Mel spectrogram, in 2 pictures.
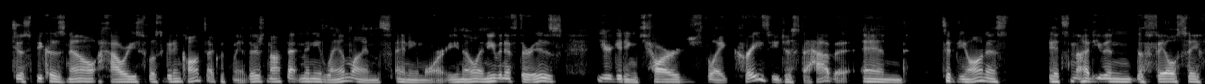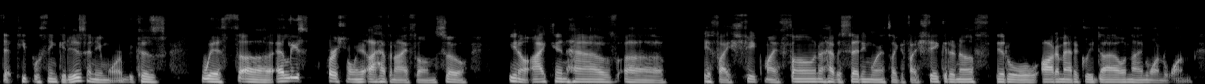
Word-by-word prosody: just 135 -2 -1
because 135 -5 +1
now, 135 +1 +3
how 115 0 +2
are 120 - +3
you 120 - +3
supposed 120 +1 -5
to - - -20
get 135 - 0
in 135 - 0
contact 170 +5 -1
with 110 - -10
me? - - -7
There's 130 0 0
not 130 0 0
that - - +1
many 135 -1 +1
landlines 110 -3 -2
anymore, 100 -5 -3
you 110 +1 -2
know? 120 +4 +2
And 130 0 +2
even 145 +1 +2
if 140 -1 -1
there 115 - +2
is, 135 0 +2 0.4
you're 140 -3 0
getting 115 -5 0
charged 115 -1 +1
like 100 -2 -1
crazy 185 - 0
just 110 +1 -5
to - - -2
have - - +1
it, - - -5
and, 115 -6 +1 0.4
to 160 - +4
be 125 -4 -3
honest, 135 0 +2 0.4
it's 125 +1 0
not 140 -2 +2
even 135 -4 +1
the 120 - 0
fail-safe 125 +1 +2
that - - -5
people 135 -4 -4
think 125 +2 -2
it 105 - -1
is 155 +5 +4
anymore, 110 -6 -2
because 115 -1 -1 0.4
with, 125 -4 +4
uh, 105 -3 +4
at 140 +2 +6
least 155 +1 +3 0.2
personally, 120 -3 +2
I 120 -1 +4
have 125 +1 +1
an 105 - -1
iPhone, 100 -1 -2
so, 110 -3 0 0.4
you 155 - +3
know, 135 - +2
I 120 +1 +4
can 135 0 -1
have, 120 -2 +1
uh 100 -4 0 0.4
if 125 -2 -2
I - - +2
shake 115 +4 -4
my 110 -2 0
phone, 130 +4 0
I - - 0
have 125 -1 +1
a - - -2
setting 120 +1 0
where 110 -1 0
it's 110 - -4
like, 105 -3 -5
if 95 - -5
I 100 - -3
shake 125 +4 -2
it 140 - -1
enough, 115 0 0
it'll 110 -3 0
automatically 115 -1 +2
dial 110 -1 +1
911, 105 -4 -4
120 Hz, 220 wpm, -25 LUFS, 110-130 Hz, 0.4 s, at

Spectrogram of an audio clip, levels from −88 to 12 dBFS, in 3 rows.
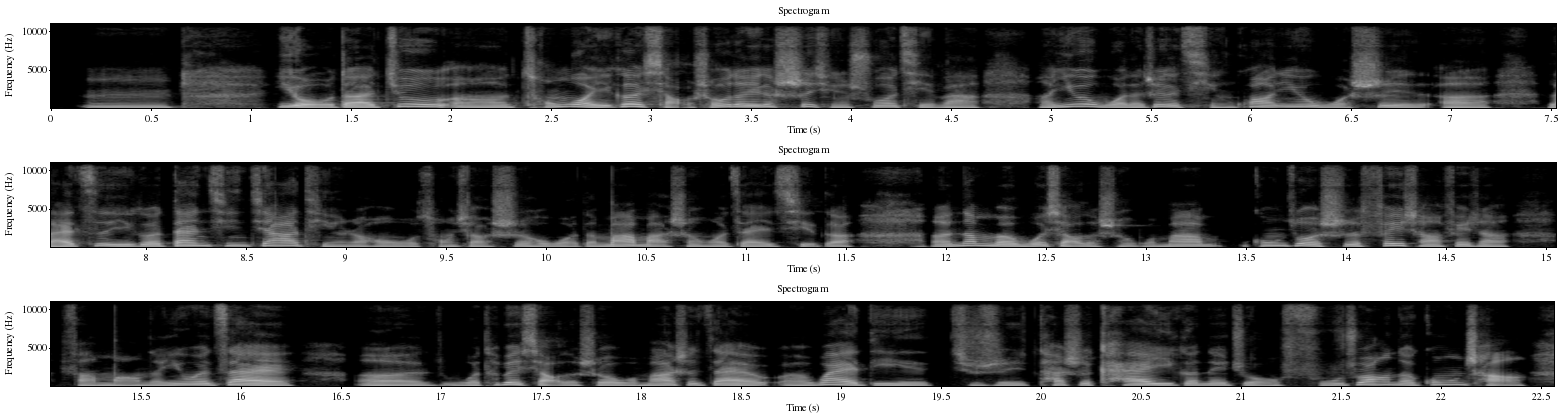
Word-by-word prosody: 嗯， 205 -2 0 0.5
有 185 -5 +6
的， 195 -1 +8
就， 280 - +3
呃， 190 -4 +1
从 215 +4 -2
我 245 -7 +6
一 195 +3 +3
个 290 +1 +7
小 - - -4
时 - - -7
候 225 - +4
的 235 -2 +5
一 - - +6
个 235 - +3
事 270 +3 0
情 185 -3 -5
说 210 +3 -3
起 175 -6 -6
吧。 150 0 -4 0.3
呃， 185 +1 -1
因 260 +6 0
为 290 - +3
我 175 - 0
的 160 - -1
这 240 - +1
个 225 - +3
情 180 -2 -7
况， 215 +1 0
因 225 - -1
为 215 - +1
我 155 -3 -5
是， 180 0 -1
呃， 155 -2 -1 0.3
来 165 +1 +3
自 215 +4 0
一 190 - +3
个 195 -1 +2
单 230 +3 +3
亲 225 -1 -2
家 240 +2 +1
庭， 180 -6 -6
然 165 0 -4
后 180 0 -3
我 155 -2 -5
从 170 +4 -7
小 160 -3 -4
是 185 +5 -3
和 180 - -2
我 155 -4 -5
的 155 - -5
妈 190 +5 +3
妈 185 -5 0
生 180 +3 -4
活 160 -2 -3
在 170 +1 -2
一 - - -5
起 140 -2 -7
的。 140 +3 -4 0.4
呃， 185 +1 0
那 260 +5 +1
么 210 -6 +4
我 185 +2 +1
小 190 - -1
的 155 - -5
时 165 +4 -3
候 190 - -4
我 165 - -5
妈 200 +4 +1 0.2
工 230 +2 -2
作 230 -2 +2
是 200 0 -1
非 260 +6 +1
常 185 -3 -1
非 200 +2 -1
常 175 -2 -2 0.3
繁 155 -1 -4
忙 160 -1 -3
的， 170 - -3
因 205 +4 +1
为 215 -2 +3
在， 185 -5 +5 0.3
呃， 160 -2 -1 0.2
我 155 - -2
特 220 - -10
别 245 - +6
小 190 -5 -2
的 175 - -5
时 185 - -8
候， 180 - +2
我 155 -2 -4
妈 180 +4 +1
是 205 0 -3
在， 190 -2 +3
呃， 170 -2 -4
外 240 -3 +3
地 170 -5 -2
就 175 - -10
是 170 0 -5
她 205 +5 -3
是 205 +1 -3
开 215 +1 +2
一 195 -1 +4
个 195 +2 -2
那 195 -1 -1
种 160 -4 -6
服 175 +6 -7
装 235 0 +1
的 200 -2 0
工 240 +3 -5
厂。 - - -1
190 Hz, 295 characters per minute, -20 LUFS, 170-215 Hz, 0.5 s, 的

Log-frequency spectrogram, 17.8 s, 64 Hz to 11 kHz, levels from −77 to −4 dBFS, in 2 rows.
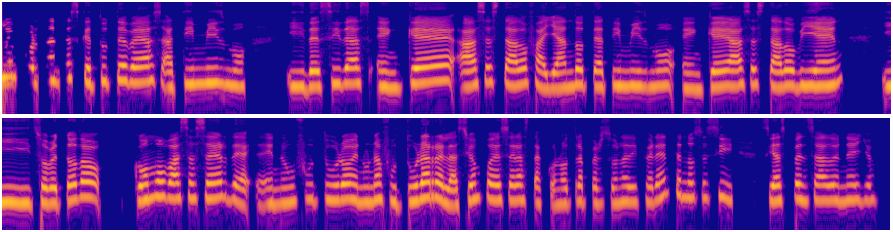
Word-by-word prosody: lo 340 - +5
importante 295 -2 -4
es 330 - -7
que 270 - +3
tú 285 +4 -4
te 300 +3 +2
veas 280 0 +2
a 220 -1 0
ti 255 +4 -2
mismo 260 -3 -1 0.3
y 230 -1 -2
decidas 260 +4 +2
en 220 -2 -2
qué 275 +5 +5
has 230 +4 +2
estado 260 -3 +1
fallándote 225 0 0
a - - 0
ti 235 +2 -3
mismo, 235 0 -3
en 205 -1 -5
qué 225 +3 +2
has 240 +2 +1
estado 240 -1 +1
bien 240 +2 +1 0.4
y 230 -2 +1
sobre 225 0 +3
todo, 265 +5 +3 0.3
cómo 270 +5 +3
vas 275 0 +3
a - - 0
hacer 275 +1 +1
de 235 -6 -1
en 210 +2 -6
un 230 +1 -3
futuro, 260 +1 0
en 245 -3 -1
una 255 +3 +1
futura 245 +2 +3
relación, 255 -1 +2
puede 265 -2 +2
ser 250 0 -1
hasta 235 -3 -5
con 210 - -10
otra 220 +3 -4
persona 225 +1 -6
diferente, 245 +8 -4
no 280 -1 -2
sé 280 0 -11
si 270 -3 -7 0.2
si 250 - -4
has 245 0 +1
pensado 250 -1 0
en 245 -1 -4
ello. 255 0 -5
250 Hz, 185 wpm, -23 LUFS, 230-270 Hz, 0.4 s, lo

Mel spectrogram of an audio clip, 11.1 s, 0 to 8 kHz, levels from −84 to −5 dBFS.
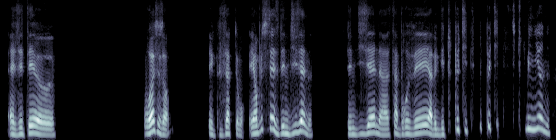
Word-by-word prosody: Elles 130 0 -1
étaient, 150 +4 +2
heu 125 -5 +4 1.8
Ouais, 150 +8 +9
c'est 170 -5 -4
ça. 125 -3 0 0.8
Exactement. 125 -1 -4
Et 150 - +2
en 155 - +3
plus 235 - -7
tu - - -11
sais, 250 - +2
elles 215 - 0
étaient 150 +2 -3
une 145 -3 -1
dizaine. 175 - +2 0.8
Elles 130 - -4
étaient 130 - -5
une - - -7
dizaine 145 +4 0
à 120 -1 -2
s'abreuver 145 +3 -1
avec 125 -1 +4
des 130 +1 -8
toutes - - -17
petites, 220 -4 -10
toutes 290 - -18
petites, 330 +4 -10 0.3
toutes - - -23
mignonnes. 240 -7 -2
150 Hz, 160 wpm, -24 LUFS, 130-185 Hz, 1.8 s, Ouais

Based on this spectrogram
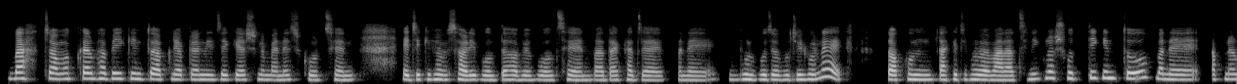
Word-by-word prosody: বাহ! 275 0 +6 0.2
চমৎকারভাবেই 265 0 +2
কিন্তু 250 -1 0
আপনি 235 +1 -7
আপনার 225 -1 -1
নিজেকে 225 0 -1
আসলে 225 0 -4
ম্যানেজ 215 +2 -2
করছেন। 210 0 -2 0.6
এই 215 - +4
যে 225 - +3
কিভাবে 230 -1 +1
সরি 215 -1 +5
বলতে 205 0 0
হবে? 210 0 0
বলছেন। 205 0 0
বা 205 - -1
দেখা 210 +2 -1
যায়, 200 -1 +1 0.2
মানে 205 -1 -2 0.5
ভুল 235 0 +4
বোঝাবুঝি 220 0 +1
হলে 280 +10 +2 0.6
তখন 225 +1 +4 0.2
তাকে 220 +1 +1
কিভাবে 225 -1 +2
মানাচ্ছেন? 200 +3 0
এগুলো 295 +3 0
সত্যি 275 +2 -1
কিন্তু 290 -2 +2 0.3
মানে 240 -2 +2 0.4
আপনার 240 +1 -2
225 Hz, 155 wpm, -21 LUFS, 210-250 Hz, 0.6 s, বাহ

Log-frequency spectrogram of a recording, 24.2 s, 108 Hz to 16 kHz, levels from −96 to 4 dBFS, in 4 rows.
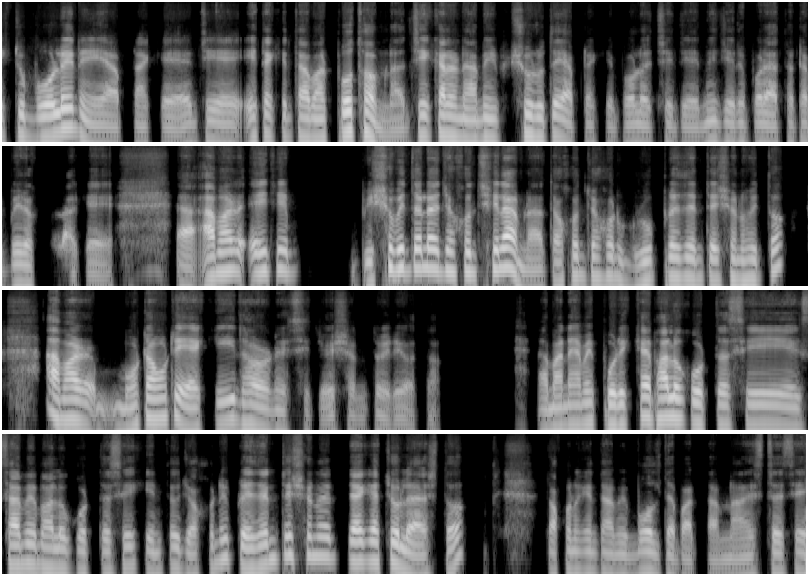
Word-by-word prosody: একটু - - -5
বলে 145 +6 +7
নেই 110 -6 -1
আপনাকে 95 0 -10 0.3
যে 120 - -6 0.3
এটা 135 +3 0
কিন্তু 135 -1 -9
আমার 125 0 +1
প্রথম 165 0 +6
না, 85 - -5
যে 145 - +2
কারণে 140 -3 +5
আমি 130 +1 -1 0.2
শুরুতেই 140 -1 +1
আপনাকে 105 -1 -15
বলেছি 105 -2 -6
যে - - -7 0.2
নিজের 110 -2 -6
উপর 110 +1 -5
এতটা 110 - -9
বিরক্ত 120 -2 -3
লাগে। 85 -1 -7 0.6
অ্যা - - +2 0.2
আমার 185 +4 +6 0.2
এই 185 - +4
যে 200 - +3 0.6
বিশ্ববিদ্যালয়ে 205 +6 +4
যখন 185 0 0
ছিলাম 210 +1 +8
না, 95 - -1
তখন 130 +5 -2
যখন 155 +1 -1
group 135 +4 -2
presentation 145 -2 0
হইতো, 145 +7 -2 0.6
আমার 165 -1 +7 0.4
মোটামুটি 170 +7 +3
একই 150 +6 -4
ধরনের 120 -6 0
situation 90 +2 -11
তৈরি - - -8
হতো। - - -19 0.9
মানে 125 +2 +1
আমি 145 - 0
পরীক্ষায় 140 +6 +4
ভালো 175 0 +8
করতেছি, 140 -1 -2 0.3
exam 155 +6 +1
এ - - +1
ভালো 140 -1 0
করতেছি, 125 +2 -6
কিন্তু 125 +4 -7
যখনই 180 - -5
presentation 185 +9 0
এর 200 - -1
জায়গায় 175 -1 +4
চলে 155 -6 +5
আসতো, 105 - -5 0.7
তখন 130 - -5
কিন্তু 125 -1 -8
আমি 110 - -7
বলতে 120 -4 -2
পারতাম 90 -1 -7
না। - - -6 0.2
স্টেজ 115 -1 -5
140 Hz, 160 wpm, -23 LUFS, 120-165 Hz, 0.9 s, ছিলাম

